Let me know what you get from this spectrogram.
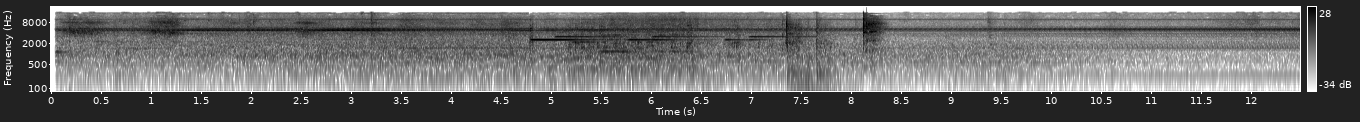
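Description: Interior running noise of a Tokyu 8500 series train car, steady with a constant high tone. A short series of electronic beeps comes about five seconds in, and two heavy clunks follow about two seconds later.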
